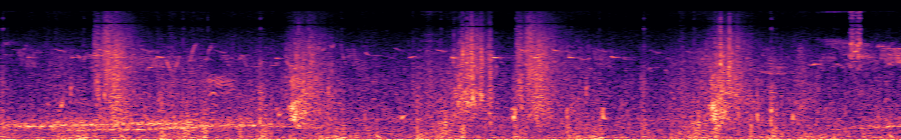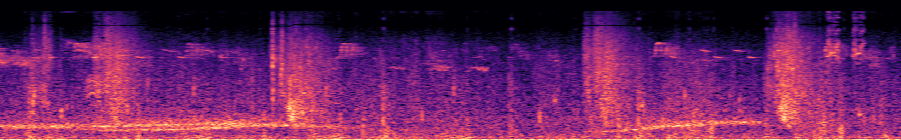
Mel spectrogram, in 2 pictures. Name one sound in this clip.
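Water splashes softly as a fishing line is cast.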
